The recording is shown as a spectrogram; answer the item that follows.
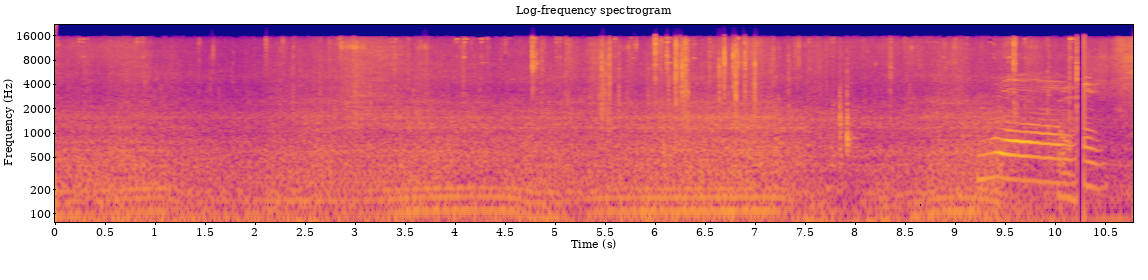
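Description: Car engine and road noise heard from inside an SUV's cabin as it drives slowly along a rough narrow road: a deep constant rumble with a steady engine hum, and scattered light clicks and rattles from the cabin through the middle. A voice starts near the end.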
